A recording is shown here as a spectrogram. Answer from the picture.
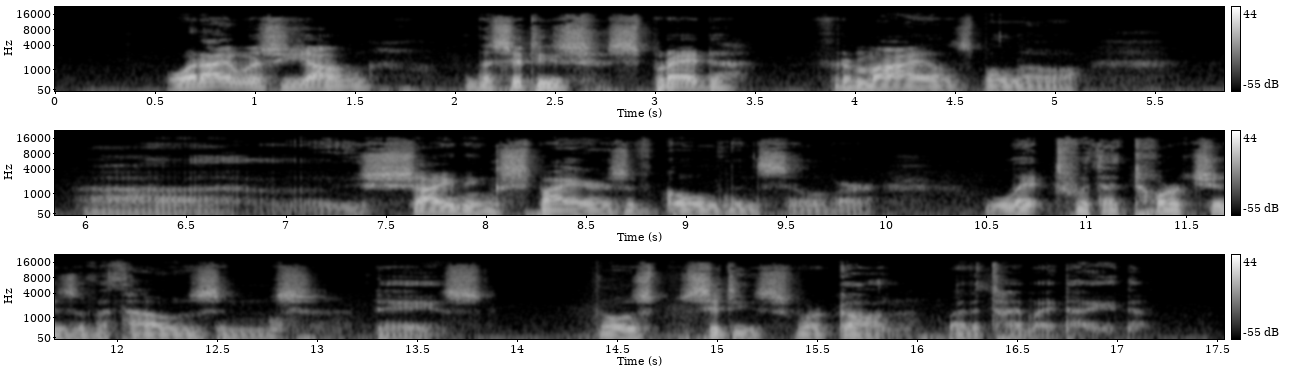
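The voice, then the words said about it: Put-on shifting Irish-Scottish accent. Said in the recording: “you're Scottish now ... your accent keeps sort of vaguely shifting ... it was more Irish than Scottish ... It was a vaguely Nordic, vaguely Irish sort of sounding”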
